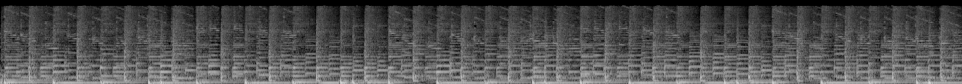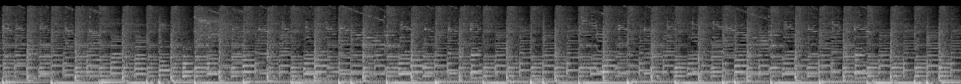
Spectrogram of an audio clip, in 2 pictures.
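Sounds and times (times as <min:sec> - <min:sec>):
music: 0:00.0 - 0:19.2.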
